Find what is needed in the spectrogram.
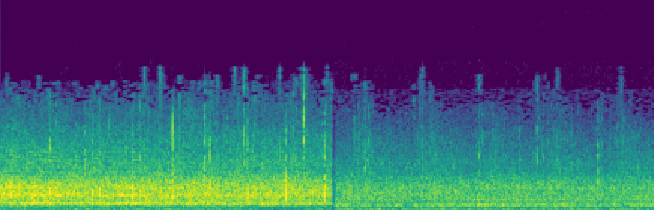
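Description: Steady hubbub of a football stadium crowd, its tone shifting slightly about two seconds in.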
